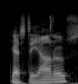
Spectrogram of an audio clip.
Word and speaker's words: Castellanos: Castellanos, is that how you say it?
